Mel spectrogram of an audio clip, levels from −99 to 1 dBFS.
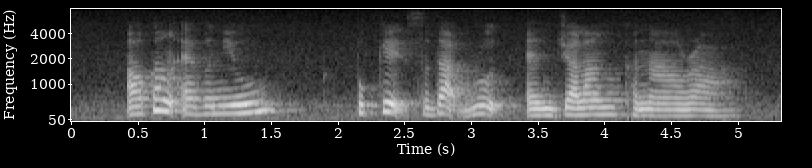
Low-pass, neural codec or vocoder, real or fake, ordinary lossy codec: none; none; real; none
